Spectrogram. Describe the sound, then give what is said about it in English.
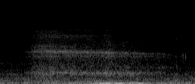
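A deep breath taken slowly: one long, airy, steady rush of breath lasting about two seconds, soft and with no other sound. “Nice deep breath.”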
